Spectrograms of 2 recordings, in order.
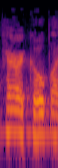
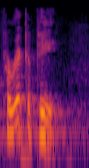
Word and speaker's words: pericope: If you start, and we'll get into commentary use later on, but it's actually not pronounced pericope. I found it's pronounced pericope.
